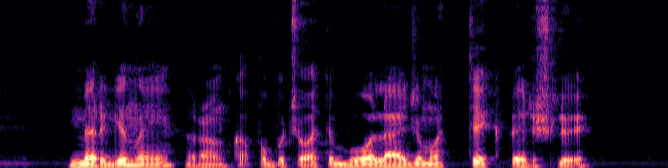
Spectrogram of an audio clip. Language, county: Lithuanian, Klaipėda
